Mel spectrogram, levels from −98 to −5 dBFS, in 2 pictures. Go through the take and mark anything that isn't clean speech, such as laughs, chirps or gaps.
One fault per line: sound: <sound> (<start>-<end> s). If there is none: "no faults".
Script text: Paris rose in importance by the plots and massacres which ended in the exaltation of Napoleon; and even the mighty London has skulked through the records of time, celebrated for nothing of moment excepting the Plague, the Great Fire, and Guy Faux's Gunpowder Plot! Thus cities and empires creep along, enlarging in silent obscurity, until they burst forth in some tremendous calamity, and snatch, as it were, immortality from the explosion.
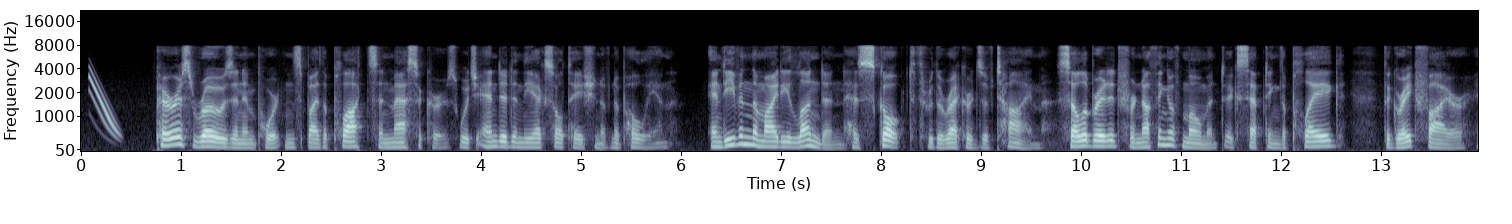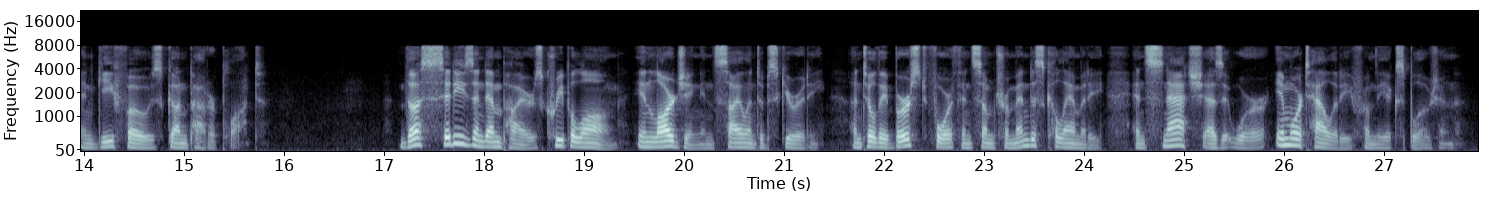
sound: chirp (0.1-0.4 s)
